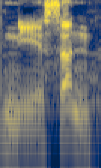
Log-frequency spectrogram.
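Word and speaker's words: nation: ओ एन क्या है टी आई ओ एन इसको हम लोग पढ़ते हैं स क्या स जैसे नेशन नेशन नेशन का मतलब क्या होता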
